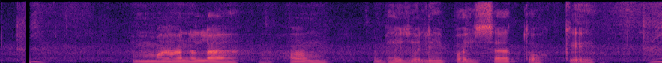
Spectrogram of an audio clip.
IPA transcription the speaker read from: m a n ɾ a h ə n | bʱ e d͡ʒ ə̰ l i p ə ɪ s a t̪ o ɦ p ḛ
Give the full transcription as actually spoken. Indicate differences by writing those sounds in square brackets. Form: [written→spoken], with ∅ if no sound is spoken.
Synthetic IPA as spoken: m a n [ɾ→l] a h ə [n→m] | bʱ e d͡ʒ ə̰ l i p ə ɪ s a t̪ o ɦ [p→k] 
